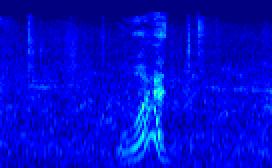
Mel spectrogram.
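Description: A young girl asks a short question.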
